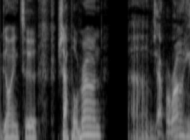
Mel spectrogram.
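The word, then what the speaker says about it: Chappell Roan: Rodrigo we've started going to Chapel Ron um Chapel Ron he said it right you know other let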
